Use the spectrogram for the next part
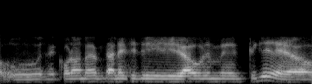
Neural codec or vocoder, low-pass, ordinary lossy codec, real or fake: codec, 24 kHz, 3 kbps, HILCodec; 3.6 kHz; none; fake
